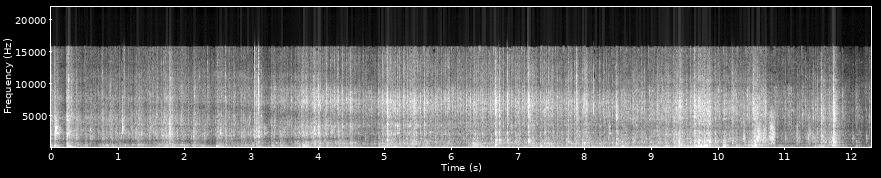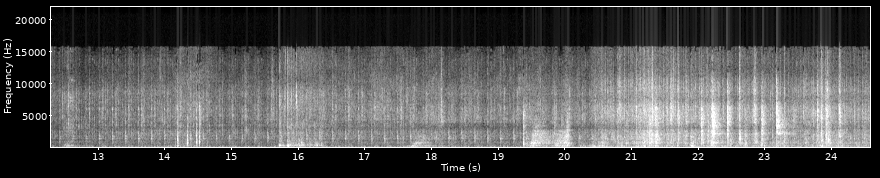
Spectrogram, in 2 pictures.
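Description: Small engine driving a grinder that crunches up cassava, running steadily with continuous grinding; the grinding drops back about twelve seconds in and picks up again near the end.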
